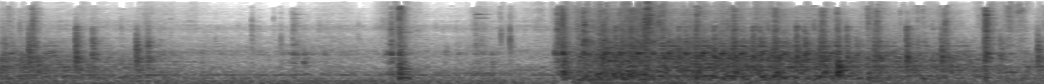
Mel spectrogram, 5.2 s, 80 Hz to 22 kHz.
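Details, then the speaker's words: Old Homelite 3500 W generator with a broken carburetor and rusty fuel tank: quick light ticking on each cord pull, engine spins freely and never fires. No compression is felt, though the piston moves. "I'm not feeling any compression out of this engine. So, I'm going to have to check for compression."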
